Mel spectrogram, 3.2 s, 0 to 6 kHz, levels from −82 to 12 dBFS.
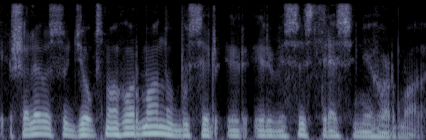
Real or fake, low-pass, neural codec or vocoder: fake; 5.4 kHz; codec, 16 kHz, 16 kbps, FunCodec, trained on LibriTTS, 50 frames a second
